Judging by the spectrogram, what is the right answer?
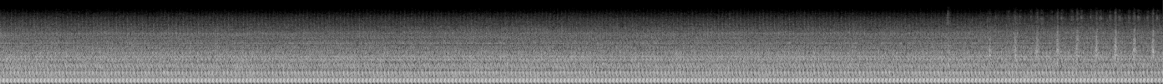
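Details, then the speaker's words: Briggs & Stratton 13.5 riding mower engine bolted to bench, gas fed to bowl, earlier flooded, mouse nest inside: single cylinder thumping fast and steady, light ticking near end; bogs and stops, owner suspects flooding/hydrolock or mouse nest. "The good thing is that it will run. The strange thing is, it seems to kind of hit a point where it doesn't want to turn over."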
